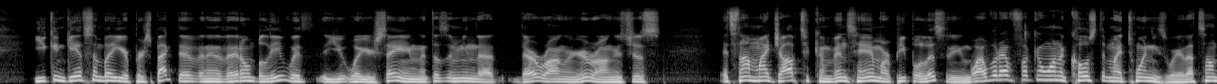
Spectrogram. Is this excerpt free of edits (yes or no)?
no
